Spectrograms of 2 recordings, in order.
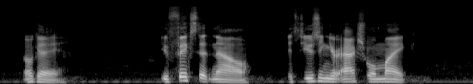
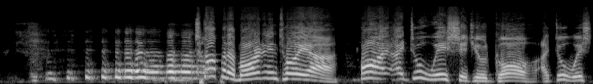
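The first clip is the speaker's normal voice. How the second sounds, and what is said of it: Put-on Irish accent. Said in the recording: “Try an Irish accent.”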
